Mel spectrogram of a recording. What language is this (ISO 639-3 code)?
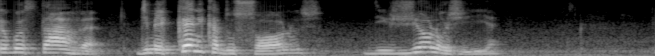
por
